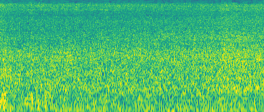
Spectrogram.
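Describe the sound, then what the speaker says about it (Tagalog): Steady, roaring wind buffets the microphone over a broad rush of surf at sea, whitecapped waves offshore, continuous and loud throughout with no voices. "malakas ang hangin, namumuti yung mga alon niya doon"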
